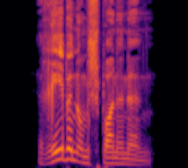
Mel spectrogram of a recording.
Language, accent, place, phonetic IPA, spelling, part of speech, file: German, Germany, Berlin, [ˈʁeːbn̩ʔʊmˌʃpɔnənən], rebenumsponnenen, adjective, De-rebenumsponnenen.ogg
- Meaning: inflection of rebenumsponnen: 1. strong genitive masculine/neuter singular 2. weak/mixed genitive/dative all-gender singular 3. strong/weak/mixed accusative masculine singular 4. strong dative plural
